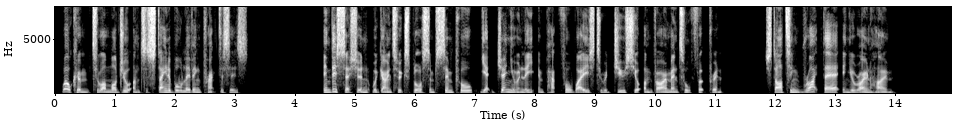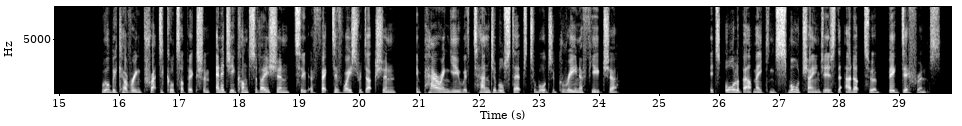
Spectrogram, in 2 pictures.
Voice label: london male elearning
